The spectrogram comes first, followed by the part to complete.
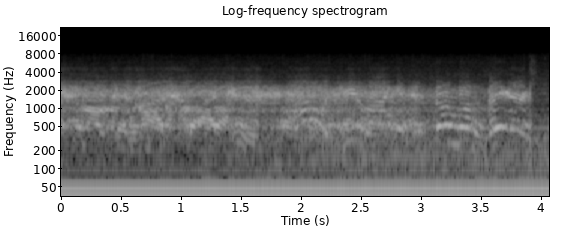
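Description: Distant voices coming in over a President HR2510 radio's speaker, thin-sounding and mixed with steady static, too garbled to make out.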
